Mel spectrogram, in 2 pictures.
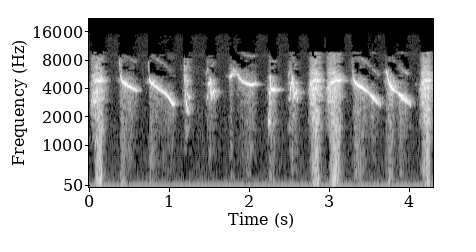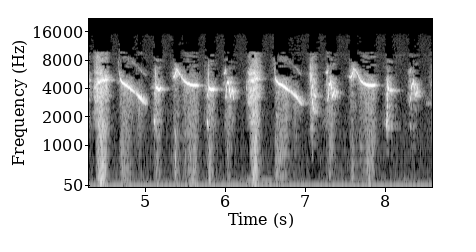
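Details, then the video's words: Caboclinho delivering a sustained, rapid song of high sliding whistles and scratchy buzzes, repeated in a steady stream for over eight seconds. "Canto do Caboclinho"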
